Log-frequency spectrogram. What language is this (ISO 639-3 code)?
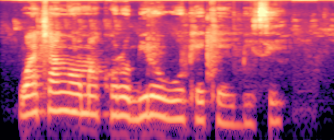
luo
